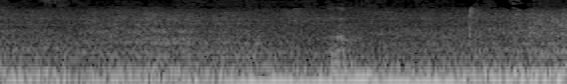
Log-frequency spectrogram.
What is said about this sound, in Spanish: Autobús, bus, bus.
